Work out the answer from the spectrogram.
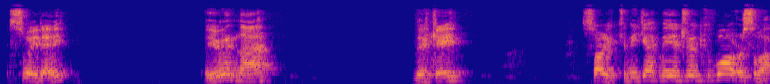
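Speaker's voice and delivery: calling out. Real, not acted. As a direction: call through the house for help.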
